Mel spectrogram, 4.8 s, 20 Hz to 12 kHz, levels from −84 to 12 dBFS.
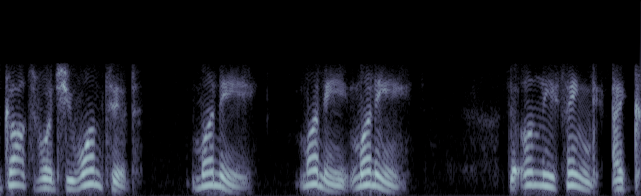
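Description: From start to finish the speech goes through an AMR narrowband mobile codec, which fits about 10.2 kbps. Nothing passes above 3.6 kHz. The voice sounds thin, buzzy and synthetic throughout.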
